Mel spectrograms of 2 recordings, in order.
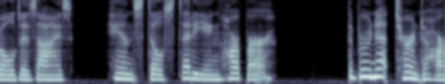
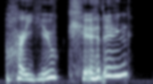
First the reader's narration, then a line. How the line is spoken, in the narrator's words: The deputy laughed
